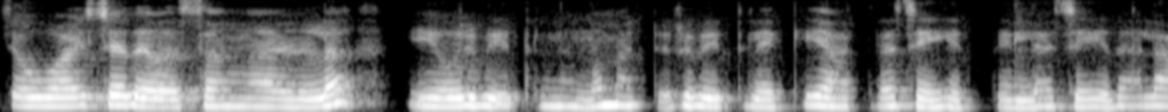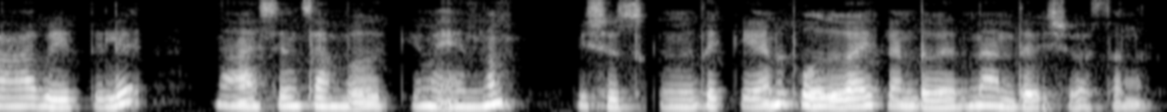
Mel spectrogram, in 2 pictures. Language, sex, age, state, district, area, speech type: Malayalam, female, 30-45, Kerala, Thiruvananthapuram, rural, spontaneous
